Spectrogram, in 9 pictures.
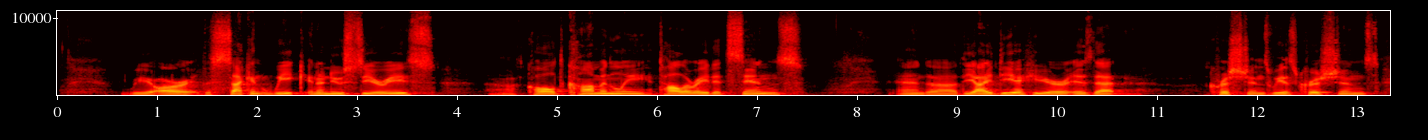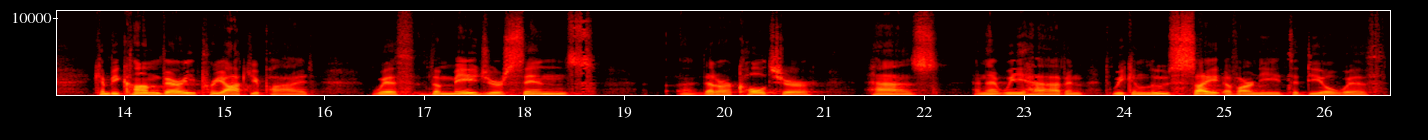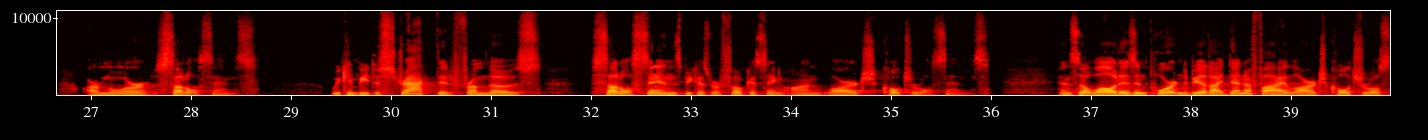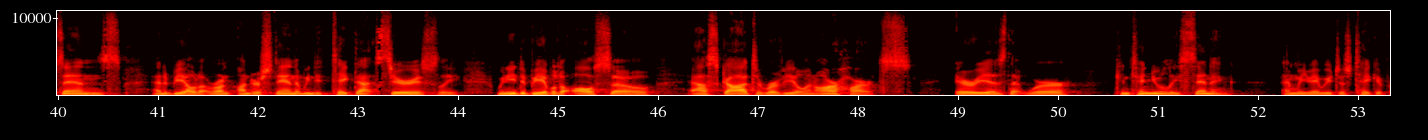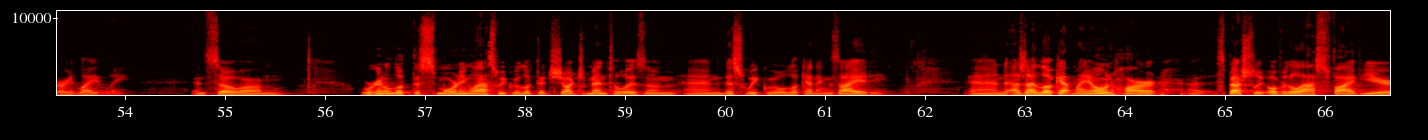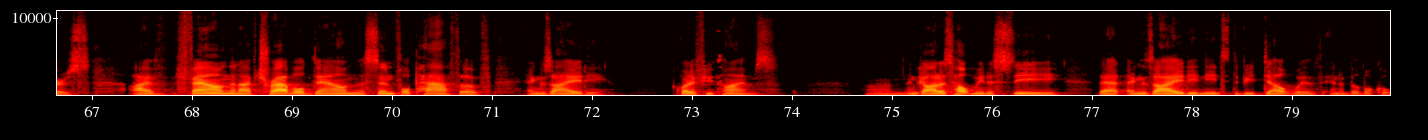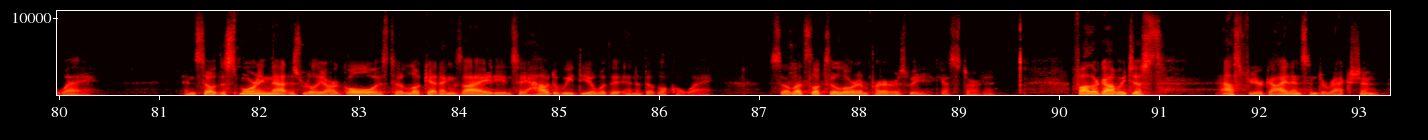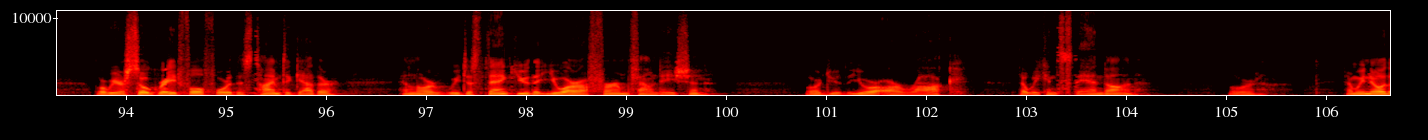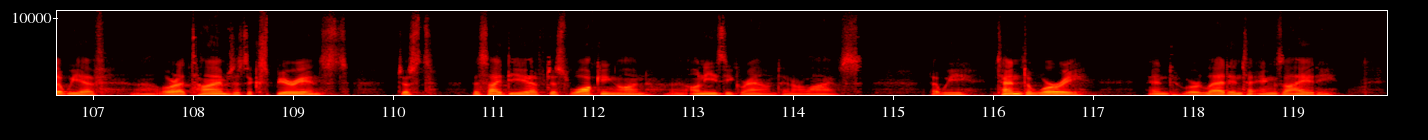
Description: Passage: Philippians 4: 4-7 Service Type: Sunday Morning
